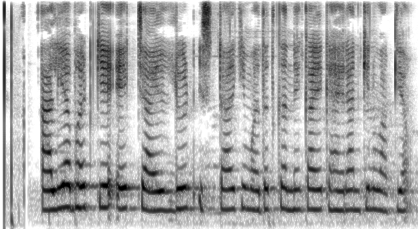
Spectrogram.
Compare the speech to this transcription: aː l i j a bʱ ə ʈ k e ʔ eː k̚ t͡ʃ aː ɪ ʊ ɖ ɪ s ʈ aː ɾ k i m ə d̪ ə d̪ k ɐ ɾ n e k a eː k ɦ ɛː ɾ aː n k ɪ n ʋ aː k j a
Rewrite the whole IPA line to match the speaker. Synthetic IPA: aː l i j a bʱ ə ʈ k e ʔ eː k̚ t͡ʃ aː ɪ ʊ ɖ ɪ s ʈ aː ɾ k i m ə d̪ ə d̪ k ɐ ɾ n e k a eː k ɦ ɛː ɾ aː n k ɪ n ʋ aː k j a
